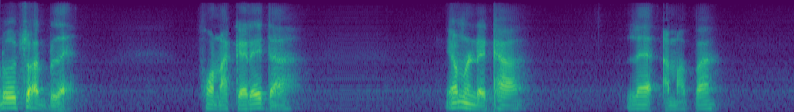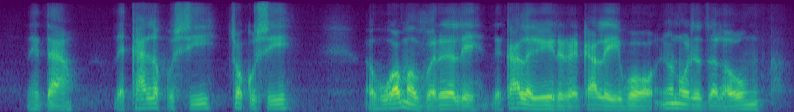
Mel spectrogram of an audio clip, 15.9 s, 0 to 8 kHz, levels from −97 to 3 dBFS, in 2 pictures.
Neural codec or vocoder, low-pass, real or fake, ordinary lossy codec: codec, 16 kHz, about 1 kbps, DyCAST, with the encoder's durations; 7.2 kHz; fake; AAC, 48 kbps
